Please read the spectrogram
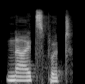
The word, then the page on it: nightspot: Indian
